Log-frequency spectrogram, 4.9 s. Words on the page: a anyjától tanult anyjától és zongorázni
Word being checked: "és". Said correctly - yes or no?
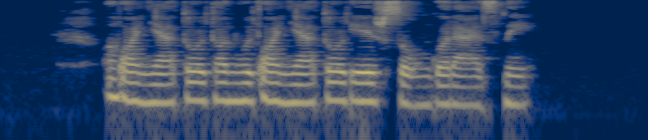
yes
